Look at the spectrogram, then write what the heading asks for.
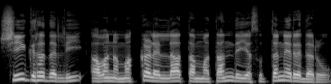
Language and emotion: Kannada, neutral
